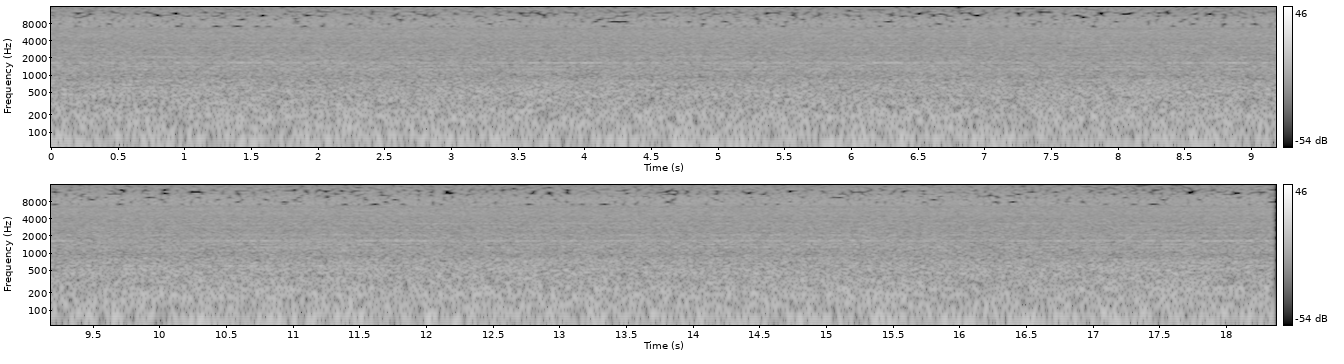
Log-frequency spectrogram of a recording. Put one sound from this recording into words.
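Jet engines drone steadily with a low, even roar.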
